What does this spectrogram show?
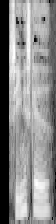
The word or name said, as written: seneskade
